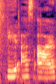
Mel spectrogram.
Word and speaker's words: psi: Psi, Greek letter, spelled p s i, pronounced psi as in physics, let's label it with quantum states.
